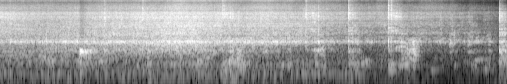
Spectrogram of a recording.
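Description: Tomato and green-chilli paste sizzling loudly in hot oil in a metal kadhai as it is stirred, the sizzle dying down in the last few seconds. A few sharp knocks of a spoon against the pan come near the end.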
